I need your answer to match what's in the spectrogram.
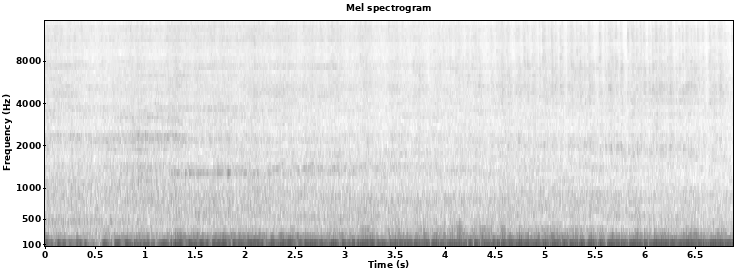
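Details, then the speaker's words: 1995 Mustang Cobra, 331 stroker, first runs after sitting for a while: low, uneven idle that lopes and wavers. Owner believes it has a custom Comp cam and that the idle screw may need a turn. Rough idle. "Oh, it does have a custom uh comp cam, I believe. So, you can hear it a little bit."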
